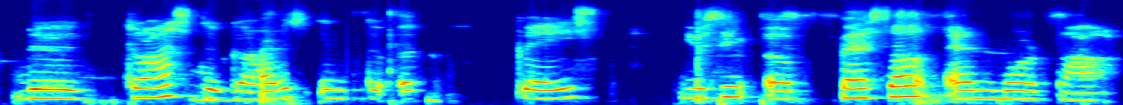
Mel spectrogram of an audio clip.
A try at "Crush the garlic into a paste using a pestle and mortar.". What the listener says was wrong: Perfect ya.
